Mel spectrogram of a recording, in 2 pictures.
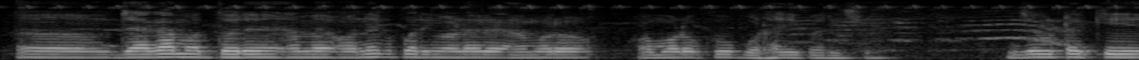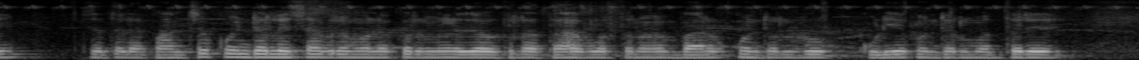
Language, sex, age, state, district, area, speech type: Odia, male, 30-45, Odisha, Mayurbhanj, rural, spontaneous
